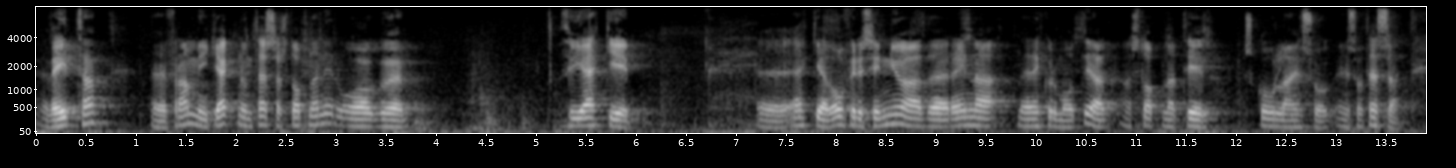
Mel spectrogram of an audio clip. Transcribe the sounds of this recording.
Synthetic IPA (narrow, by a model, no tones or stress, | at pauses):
veːjt̪a | fɾamːicɛknʏmθɛsːast̪ɔpnanːɪɾɔɣ | θviɛhcɪ | ɛhcɪaðoːwfɪɾɪɾ̥sɪnjʏaðreːjnamɛðejŋkvʏɾʏmoːwt̪ɪaðaðst̪ɔpnat̪ʰɪl | skoːwlaejnsɔɣejnsɔɣθɛsːa̰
